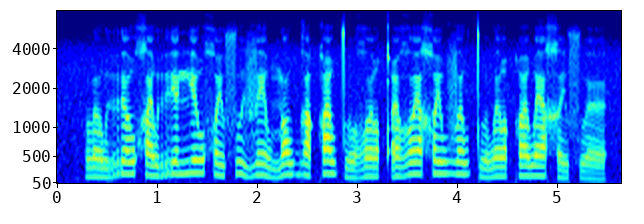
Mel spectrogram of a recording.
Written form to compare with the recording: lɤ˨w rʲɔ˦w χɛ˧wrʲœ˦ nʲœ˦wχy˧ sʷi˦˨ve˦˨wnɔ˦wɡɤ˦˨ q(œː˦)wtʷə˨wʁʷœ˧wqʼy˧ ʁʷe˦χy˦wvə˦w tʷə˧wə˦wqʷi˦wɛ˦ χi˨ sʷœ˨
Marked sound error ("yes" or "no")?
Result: yes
